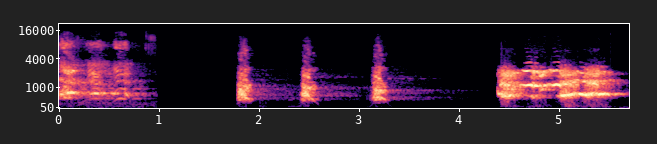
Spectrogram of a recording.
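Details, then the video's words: Dog barking: a burst of rough barks, then three separate sharp single barks spaced under a second apart, followed by another loud continuous barking burst. "sonidos Perros Ladrando🐕‍🦺 dog barking"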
